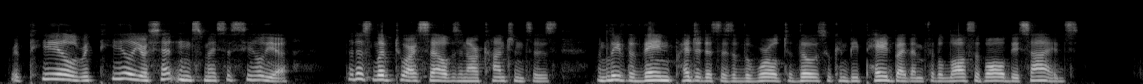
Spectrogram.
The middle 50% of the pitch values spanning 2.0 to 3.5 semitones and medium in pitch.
Yes: average, 3.1 semitones; medium, 170 Hz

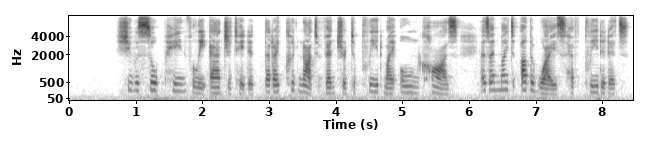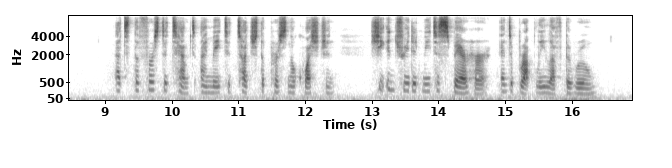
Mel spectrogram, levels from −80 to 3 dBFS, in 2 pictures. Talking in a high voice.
Yes: high, 200 Hz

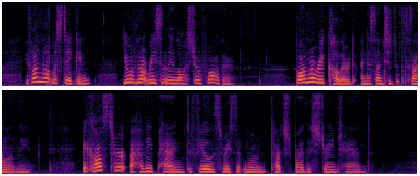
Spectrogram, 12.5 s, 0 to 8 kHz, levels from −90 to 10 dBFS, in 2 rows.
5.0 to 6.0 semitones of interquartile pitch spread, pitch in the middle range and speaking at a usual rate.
No: average, 5.3 semitones; very high, 255 Hz; average, 165 wpm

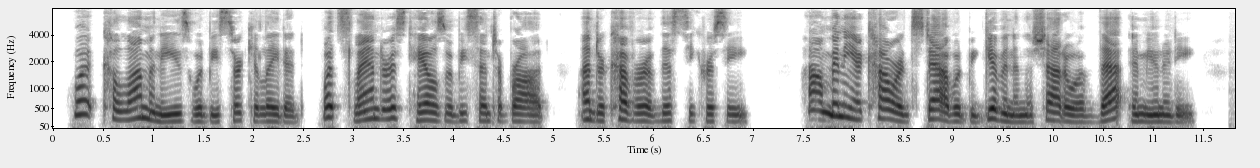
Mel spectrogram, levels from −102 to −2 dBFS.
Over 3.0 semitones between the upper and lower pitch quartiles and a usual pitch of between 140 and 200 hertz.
Yes: average, 5.0 semitones; high, 190 Hz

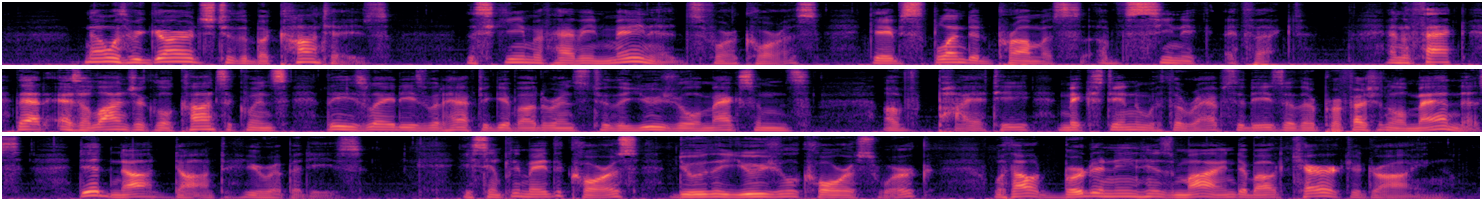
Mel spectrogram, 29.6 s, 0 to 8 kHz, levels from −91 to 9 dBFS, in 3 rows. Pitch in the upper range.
No: low, 115 Hz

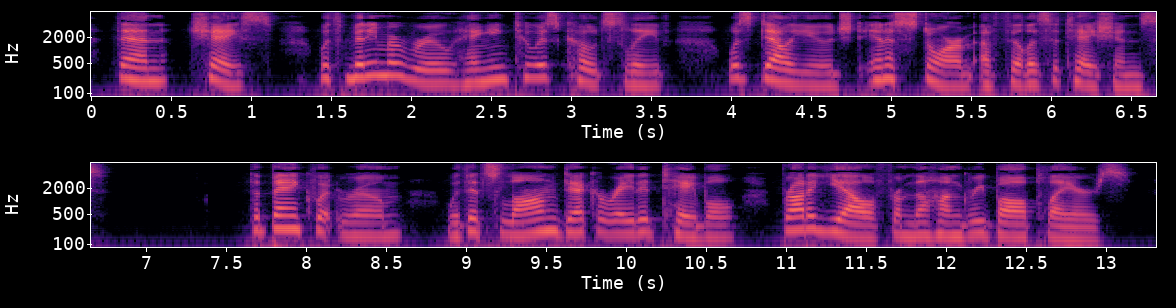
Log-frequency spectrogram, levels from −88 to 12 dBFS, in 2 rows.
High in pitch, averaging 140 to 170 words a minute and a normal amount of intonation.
No: medium, 170 Hz; average, 150 wpm; average, 4.9 semitones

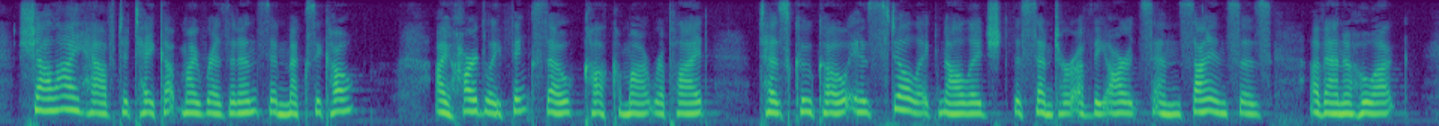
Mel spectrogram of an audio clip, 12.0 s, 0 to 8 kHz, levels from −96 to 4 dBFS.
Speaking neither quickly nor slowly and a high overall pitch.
Yes: average, 145 wpm; high, 220 Hz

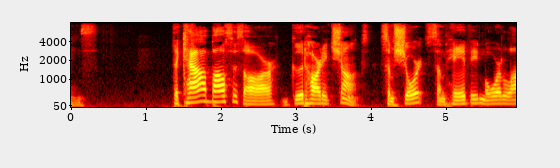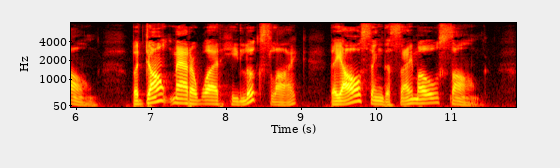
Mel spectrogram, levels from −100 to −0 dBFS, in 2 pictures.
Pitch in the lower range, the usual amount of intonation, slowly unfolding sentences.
No: low, 130 Hz; average, 4.6 semitones; average, 145 wpm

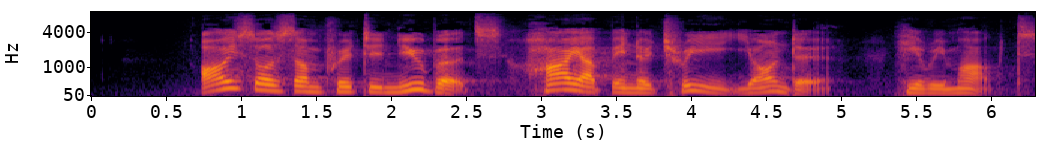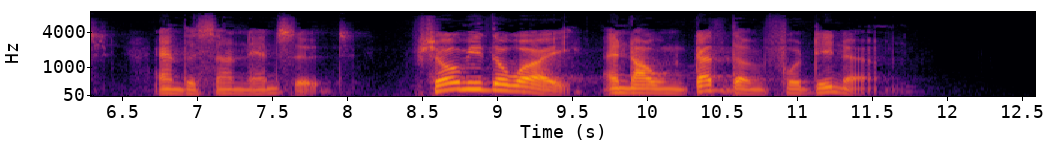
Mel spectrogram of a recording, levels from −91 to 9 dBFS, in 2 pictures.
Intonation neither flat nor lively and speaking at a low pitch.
No: wide, 6.9 semitones; low, 115 Hz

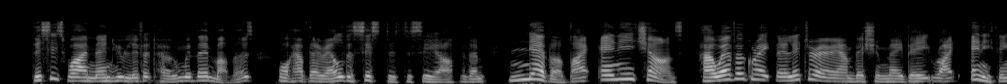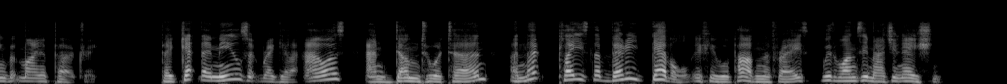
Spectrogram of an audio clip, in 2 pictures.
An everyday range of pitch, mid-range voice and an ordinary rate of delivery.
No: wide, 6.2 semitones; medium, 155 Hz; average, 190 wpm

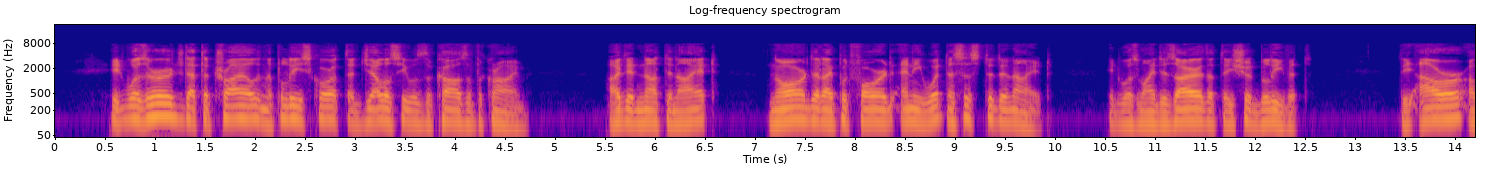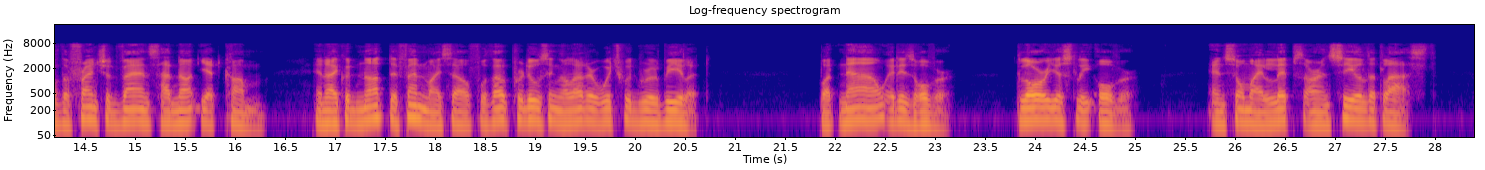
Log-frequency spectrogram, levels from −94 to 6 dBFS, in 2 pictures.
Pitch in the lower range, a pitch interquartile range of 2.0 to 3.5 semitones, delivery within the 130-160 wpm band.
No: low, 105 Hz; average, 2.8 semitones; average, 170 wpm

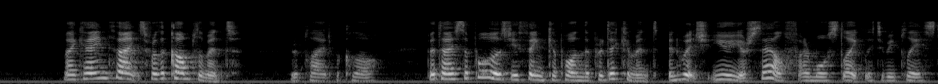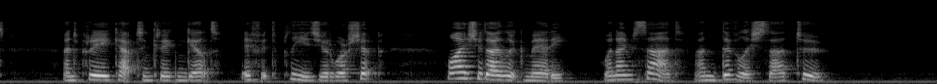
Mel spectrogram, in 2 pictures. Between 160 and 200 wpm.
No: average, 150 wpm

